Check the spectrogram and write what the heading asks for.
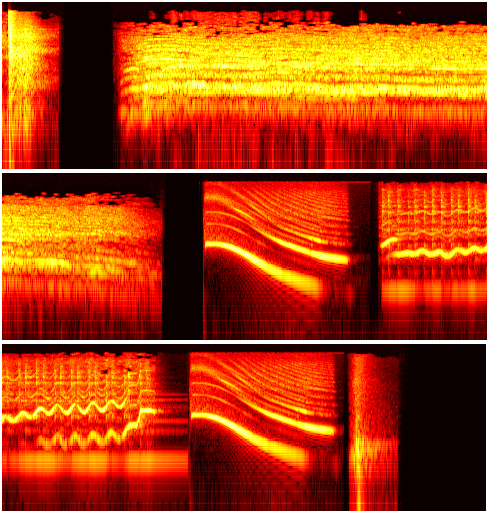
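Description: Cartoon sound effects: a recorded crowd of children cheering for about four seconds, then a quick falling whistle, a wobbling rising whistle over a steady hum, and a second falling whistle.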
